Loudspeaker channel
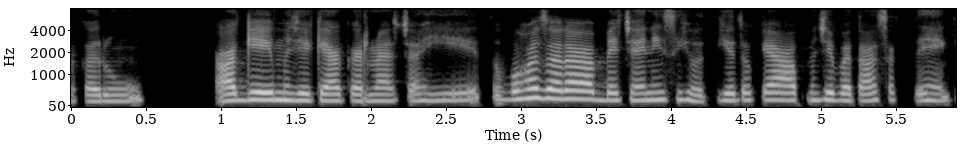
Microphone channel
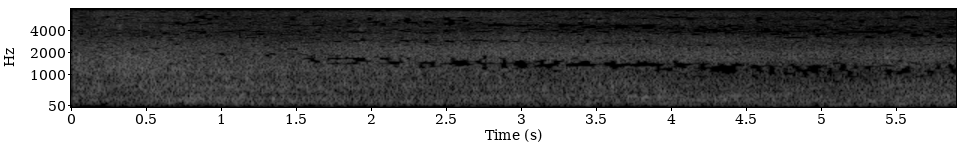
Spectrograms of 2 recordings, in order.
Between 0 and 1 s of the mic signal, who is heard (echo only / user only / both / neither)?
neither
